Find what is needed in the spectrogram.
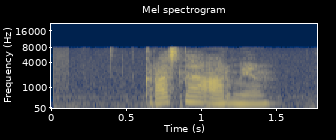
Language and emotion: Russian, neutral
